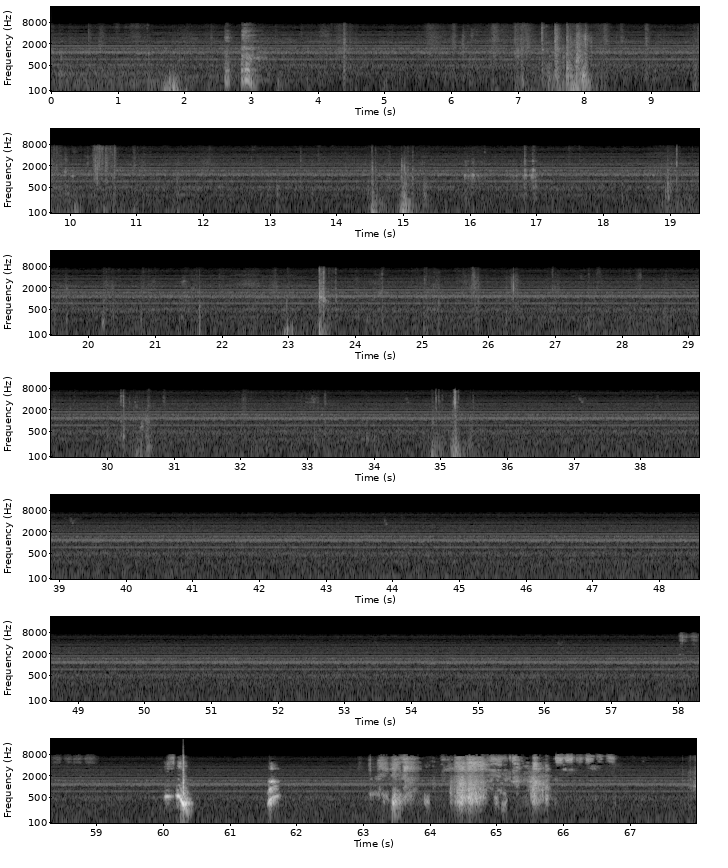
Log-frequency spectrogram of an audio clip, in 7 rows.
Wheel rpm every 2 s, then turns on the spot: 0, 0, 0, 0, 0, 0, 0, 0, 0, 0, 0, 0, 0, 0, 0, 0, 0, 0, 0, 0, 0, 0, 0, 0, 0, 0, 0, 0, 0, 0, 0, 0, 0, 10.
none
